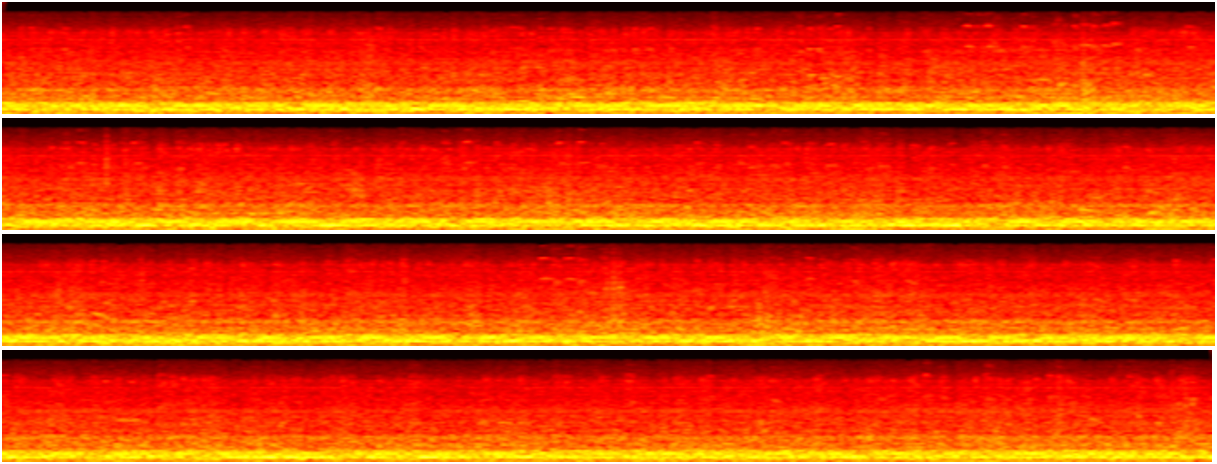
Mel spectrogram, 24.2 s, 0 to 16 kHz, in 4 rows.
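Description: Steady cabin drone of a Boeing 767-300 taxiing, its twin jet engines running at low thrust, with a constant low hum heard inside the passenger cabin.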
